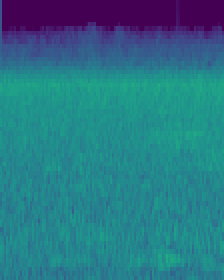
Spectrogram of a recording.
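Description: Steady rushing background noise, with faint voices coming in near the end.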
